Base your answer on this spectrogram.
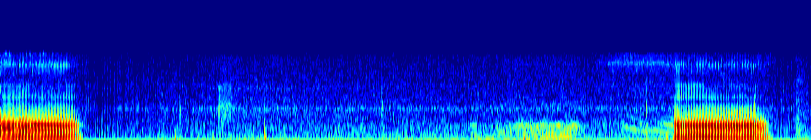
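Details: Sleeping female French Bulldog snoring in a quiet room: two loud, buzzy, rattling inhalations, each nearly a second long, separated by roughly six seconds of near silence with faint rustles.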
